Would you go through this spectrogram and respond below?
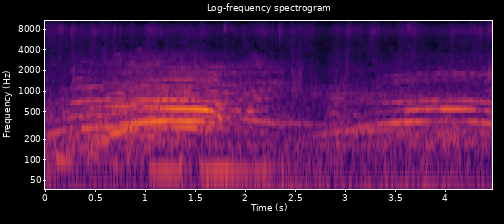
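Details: Cow at an Indonesian livestock market gives two moos: a long, strong bellow that rises and falls, a pause, then a second lowing call starting up, over low background rumble.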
